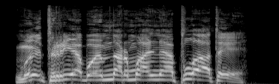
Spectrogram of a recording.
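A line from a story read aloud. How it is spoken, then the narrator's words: Shouting, crowd echoing. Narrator (Russian): кричал заводила, и толпа вторила ему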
